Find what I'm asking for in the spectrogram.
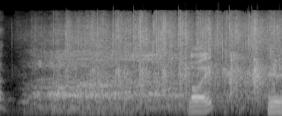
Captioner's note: audience sighs and claps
